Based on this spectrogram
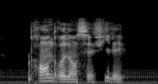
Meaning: to seduce
- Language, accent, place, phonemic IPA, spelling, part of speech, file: French, France, Lyon, /pʁɑ̃.dʁə dɑ̃ se fi.lɛ/, prendre dans ses filets, verb, LL-Q150 (fra)-prendre dans ses filets.wav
